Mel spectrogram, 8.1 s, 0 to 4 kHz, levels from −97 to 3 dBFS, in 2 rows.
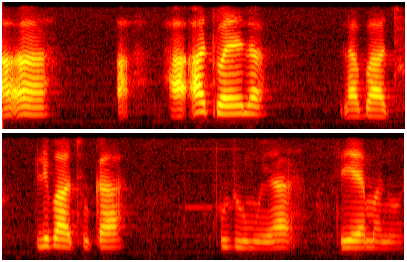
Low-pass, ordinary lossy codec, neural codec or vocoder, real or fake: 3.6 kHz; none; none; real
